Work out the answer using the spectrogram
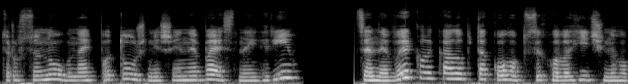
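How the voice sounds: A natural reading voice with ordinary pitch variation is heard against a quiet background.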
